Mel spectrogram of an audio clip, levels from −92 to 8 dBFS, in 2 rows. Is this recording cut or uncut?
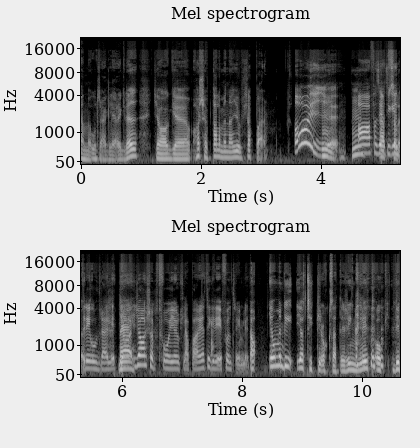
uncut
